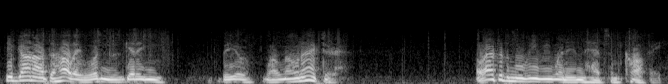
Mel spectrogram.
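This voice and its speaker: A mid-range male voice with a sing-song lilt and a breathy edge moves a little fast, with no room sound. He's an actor playing a troubled man recounting an eerie tale in 1940s radio drama fashion, reflective and conversational with hesitant asides, captured in a tinny, muffled 1940s radio recording.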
